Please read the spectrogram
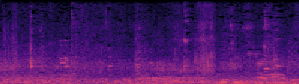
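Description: Indistinct background voices of several people talking, with no clear speaker in front.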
